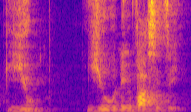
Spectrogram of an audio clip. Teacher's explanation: Y O U is not. It does not begin with a vowel sound. Okay, this is a consonant sound because it's Y.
